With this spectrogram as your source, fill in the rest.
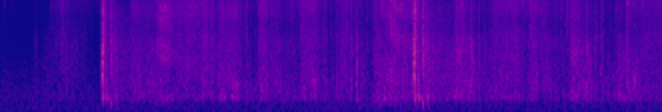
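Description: Footsteps rustle through dry brush and snow.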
